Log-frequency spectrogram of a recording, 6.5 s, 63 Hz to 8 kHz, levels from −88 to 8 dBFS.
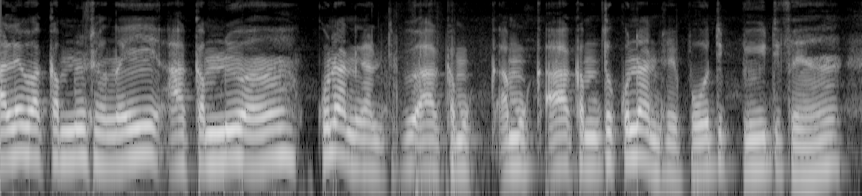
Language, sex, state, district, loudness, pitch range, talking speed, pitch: Wancho, male, Arunachal Pradesh, Longding, -16 LUFS, 125-160 Hz, 165 wpm, 140 Hz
